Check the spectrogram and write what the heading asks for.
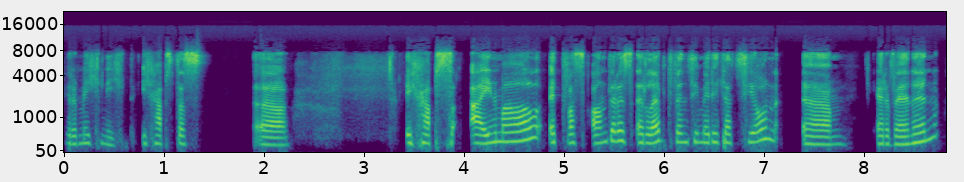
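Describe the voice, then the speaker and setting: As an interview guest, a middle-aged hypnosis and regression therapist from the Czech Republic tells a personal story in her Czech accent. She has a mid-range voice, speaks a little slowly and emphatically, and hunts for her words. The recording has no echo.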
